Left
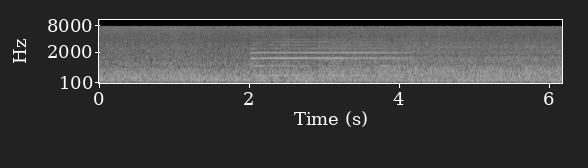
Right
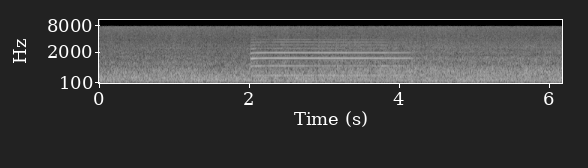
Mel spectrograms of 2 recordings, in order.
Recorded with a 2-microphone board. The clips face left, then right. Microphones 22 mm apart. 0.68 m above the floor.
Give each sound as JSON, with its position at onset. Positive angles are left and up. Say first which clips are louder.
{"t": 2.0, "sound": "a trumpet", "louder": "right 4 dB", "side_deg": -20, "distance_m": 0.5}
